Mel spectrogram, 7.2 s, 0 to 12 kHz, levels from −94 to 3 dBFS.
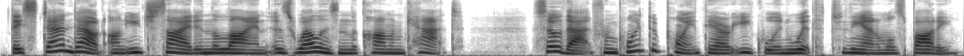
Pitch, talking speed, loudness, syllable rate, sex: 220 Hz, 255 wpm, -17 LUFS, 5.7 syllables/s, female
